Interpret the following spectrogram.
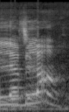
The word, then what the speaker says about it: LeBlanc: LeBlanc, say it correctly. Did I say LeBlanc. it right? No C, and you have to say it with a capital B in there, too. LeBlanc.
